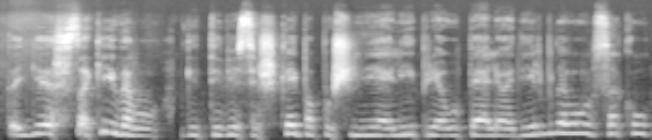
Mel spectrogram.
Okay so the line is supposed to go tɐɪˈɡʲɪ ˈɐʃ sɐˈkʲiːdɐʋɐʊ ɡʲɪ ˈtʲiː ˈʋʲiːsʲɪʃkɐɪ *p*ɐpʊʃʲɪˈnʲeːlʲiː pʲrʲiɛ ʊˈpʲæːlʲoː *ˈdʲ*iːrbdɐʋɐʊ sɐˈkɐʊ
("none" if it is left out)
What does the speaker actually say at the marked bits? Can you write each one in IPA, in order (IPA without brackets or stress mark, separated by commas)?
p, dʲ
